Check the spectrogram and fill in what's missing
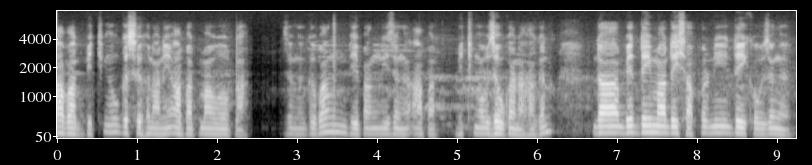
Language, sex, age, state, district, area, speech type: Bodo, male, 30-45, Assam, Udalguri, urban, spontaneous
